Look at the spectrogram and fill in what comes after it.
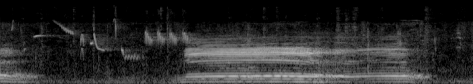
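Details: Tame village cows walked by a herder among dozens of others; one long, steady, rich moo lasting over two seconds, preceded by bright chirping birds.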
